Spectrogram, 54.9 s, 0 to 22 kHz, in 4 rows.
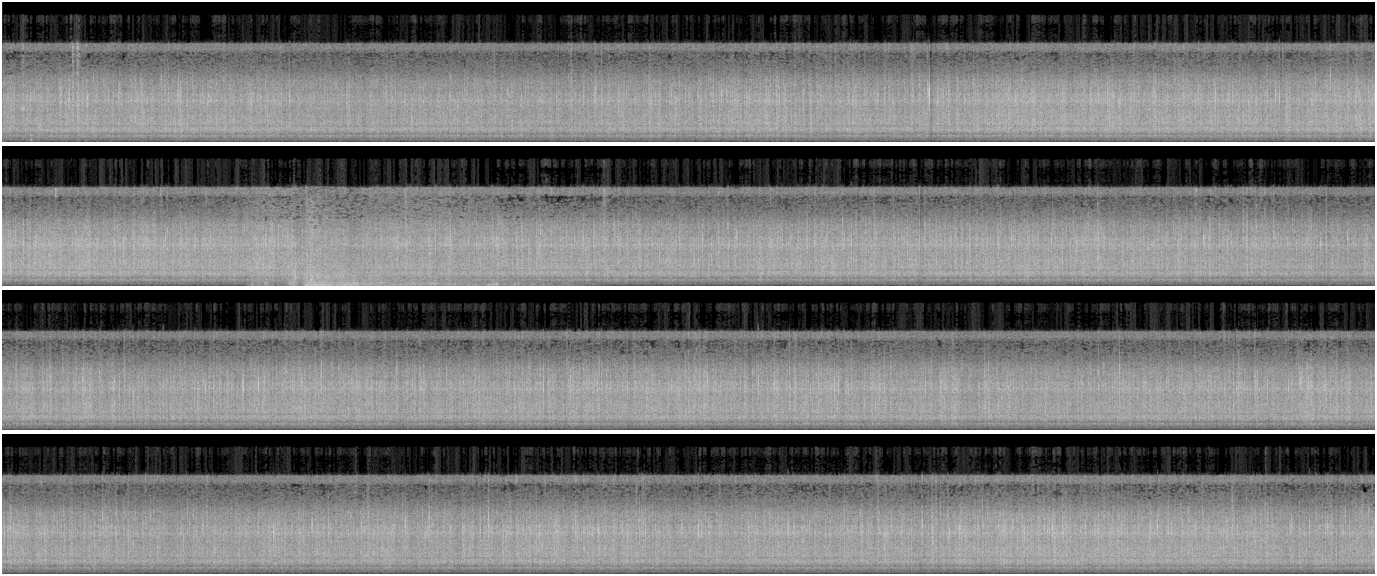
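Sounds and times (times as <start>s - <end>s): steady rain falling: 0.0s - 54.9s
deep rumble: 16.2s - 19.8s.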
